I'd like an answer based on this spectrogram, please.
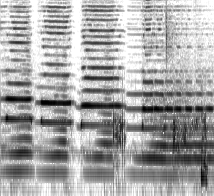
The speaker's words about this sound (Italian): è un labrador che diventa un dottore onorario.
